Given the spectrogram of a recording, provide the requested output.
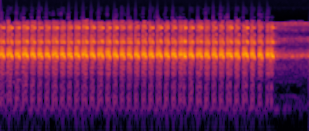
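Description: A frog gives a fast, pulsed, nasal rattle that runs steadily for several seconds and then stops.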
